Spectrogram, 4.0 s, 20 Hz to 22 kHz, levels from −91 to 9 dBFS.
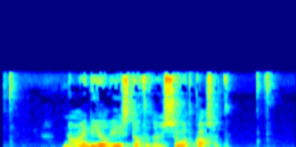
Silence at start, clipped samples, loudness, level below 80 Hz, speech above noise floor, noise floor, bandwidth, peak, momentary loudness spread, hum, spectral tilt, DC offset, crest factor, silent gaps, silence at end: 0.1 s; under 0.1%; -21 LUFS; -68 dBFS; 37 dB; -58 dBFS; 11.5 kHz; -4 dBFS; 20 LU; none; -2.5 dB/octave; under 0.1%; 20 dB; none; 0.35 s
